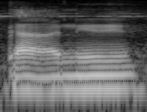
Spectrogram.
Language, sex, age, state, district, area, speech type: Bodo, male, 60+, Assam, Chirang, rural, spontaneous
